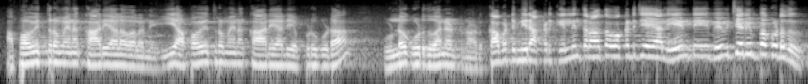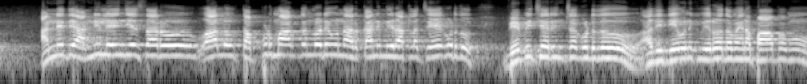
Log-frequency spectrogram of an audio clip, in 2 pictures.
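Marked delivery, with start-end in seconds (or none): 4.8-16.1 higher, urgent sermon voice; preacher warning the flock not to sin; preaching at full force. Acted. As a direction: exhort the congregation. Preaching the commandment.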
